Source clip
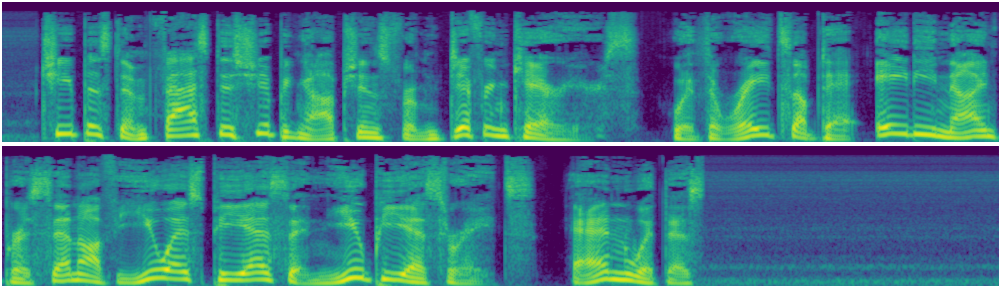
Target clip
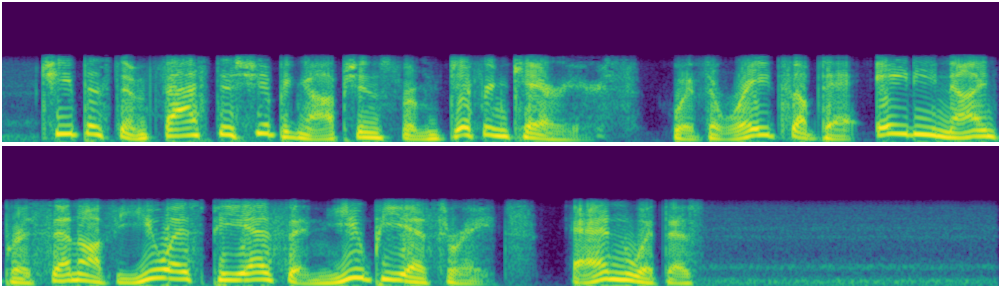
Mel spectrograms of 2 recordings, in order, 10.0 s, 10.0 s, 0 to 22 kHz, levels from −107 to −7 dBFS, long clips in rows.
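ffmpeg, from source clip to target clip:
ffmpeg -i in.wav -af "bandreject=frequency=830:width=12,aresample=8000,asoftclip=type=tanh:threshold=-13.5dB,aresample=44100,volume=9dB" out.wav

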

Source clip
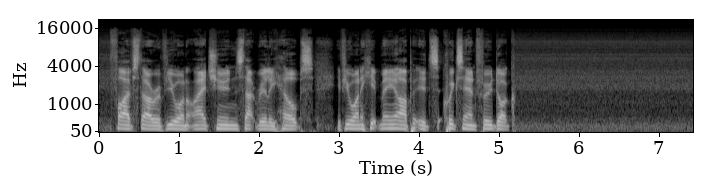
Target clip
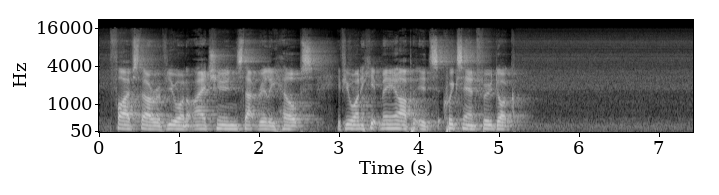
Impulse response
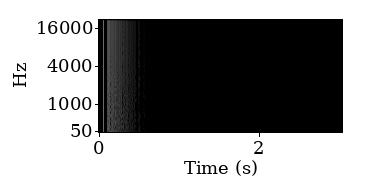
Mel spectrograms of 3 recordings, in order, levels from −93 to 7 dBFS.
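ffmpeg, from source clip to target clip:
-filter_complex "[0:a]asplit=2[link_01][link_02];[1:a]atrim=start_sample=2205,afade=type=out:start_time=0.42:duration=0.01,atrim=end_sample=18963,lowshelf=frequency=110:gain=-10.5[link_03];[link_02][link_03]afir=irnorm=-1:irlink=0,volume=2dB[link_04];[link_01][link_04]amix=inputs=2:normalize=0,volume=1dB"

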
